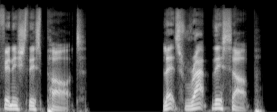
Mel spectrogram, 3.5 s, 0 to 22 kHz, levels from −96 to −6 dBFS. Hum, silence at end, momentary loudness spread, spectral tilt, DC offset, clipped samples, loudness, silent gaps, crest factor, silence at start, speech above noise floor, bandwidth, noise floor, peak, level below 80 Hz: none; 0.2 s; 11 LU; -3 dB/octave; under 0.1%; under 0.1%; -21 LUFS; none; 20 dB; 0 s; over 69 dB; 17 kHz; under -90 dBFS; -2 dBFS; -34 dBFS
